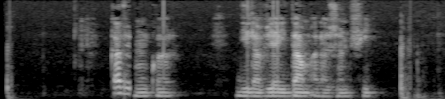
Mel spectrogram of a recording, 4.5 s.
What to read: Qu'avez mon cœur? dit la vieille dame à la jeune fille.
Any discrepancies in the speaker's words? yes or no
no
